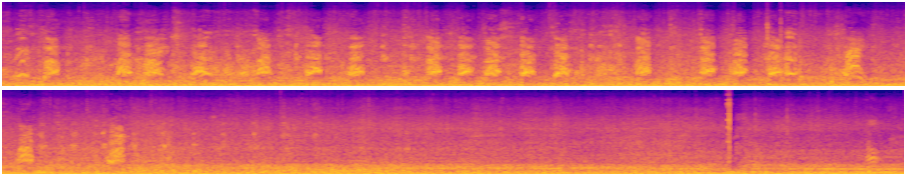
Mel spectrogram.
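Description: Dogs barking in a rapid run of barks that stops about ten seconds in, over a steady low wind rumble.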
